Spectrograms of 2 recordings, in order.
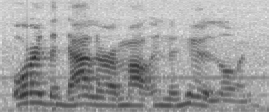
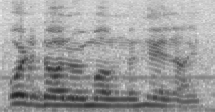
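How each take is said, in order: First: It is read in an ordinary speaking voice. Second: It is read in a put-on tough gang voice.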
